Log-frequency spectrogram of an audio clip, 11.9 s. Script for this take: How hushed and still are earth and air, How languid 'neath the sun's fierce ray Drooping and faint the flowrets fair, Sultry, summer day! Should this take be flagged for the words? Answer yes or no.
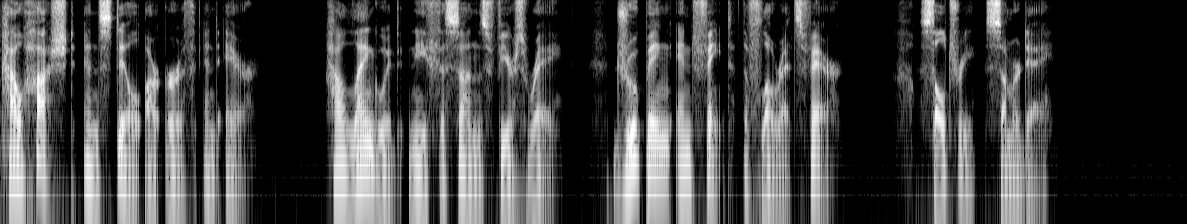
no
